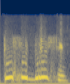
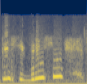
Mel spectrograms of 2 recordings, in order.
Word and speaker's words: пиши-бриши: Пиши-бриши. Всъщност така е ударението. Пиши-бриши.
